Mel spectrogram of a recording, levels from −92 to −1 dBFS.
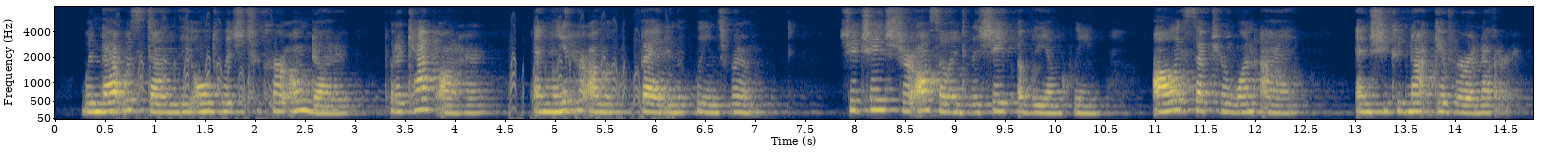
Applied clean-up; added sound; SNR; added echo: neural separator model SepFormer DNS4.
